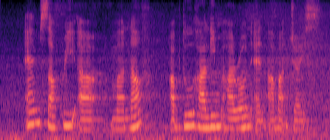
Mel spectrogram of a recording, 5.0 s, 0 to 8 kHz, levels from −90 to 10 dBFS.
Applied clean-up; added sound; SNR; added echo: none; Vehicle; 15 dB; reverberation time 1.7 s.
